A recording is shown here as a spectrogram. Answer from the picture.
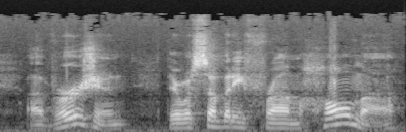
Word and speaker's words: Houma: there was somebody from Houma I was pronouncing it wrong it wasn't humor was Houma and they got married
